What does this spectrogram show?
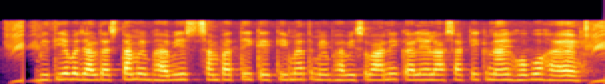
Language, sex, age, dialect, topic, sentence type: Magahi, female, 18-24, Southern, banking, statement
